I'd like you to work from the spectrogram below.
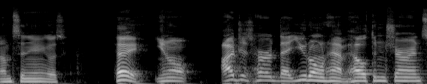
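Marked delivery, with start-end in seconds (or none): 1.1-4.3 serious, stern, scolding tone, pitched up. Retelling a phone call he received, imitating a stern lecture. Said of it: "he gives me this stern talking".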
